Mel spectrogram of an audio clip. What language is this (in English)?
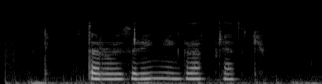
Russian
